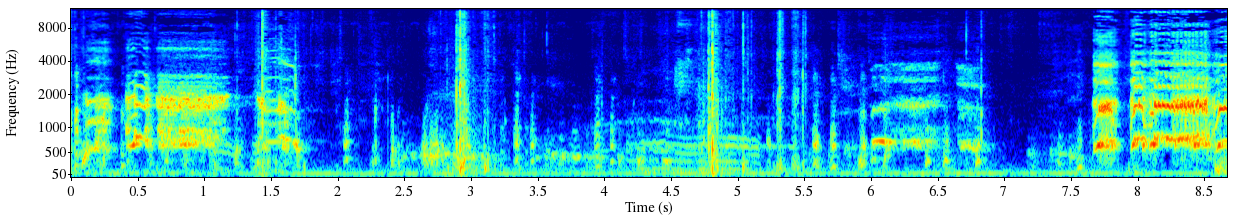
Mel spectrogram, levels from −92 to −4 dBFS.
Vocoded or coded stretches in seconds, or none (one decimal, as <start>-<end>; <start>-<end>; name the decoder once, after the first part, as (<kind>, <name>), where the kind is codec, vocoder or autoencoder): 0.0-0.7 (vocoder, Vocos); 7.3-8.1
